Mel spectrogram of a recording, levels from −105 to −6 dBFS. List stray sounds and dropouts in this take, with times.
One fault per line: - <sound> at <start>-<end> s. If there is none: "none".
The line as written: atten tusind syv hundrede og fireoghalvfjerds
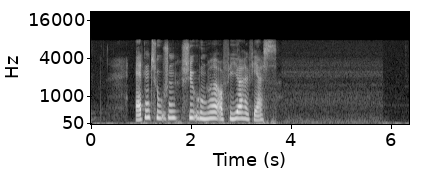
none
